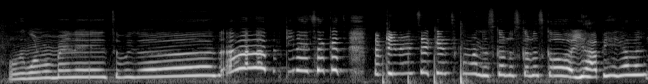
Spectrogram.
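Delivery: high eager urging; excited. Real, not acted. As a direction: hype up the last minute. New year countdown anticipation.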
